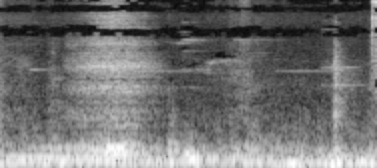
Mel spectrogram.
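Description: Quiet: a thin stream of gear oil trickling from a scooter's transmission fill hole into a plastic drain jug, over a low steady hum.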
